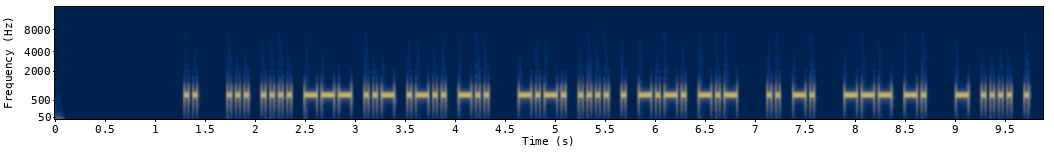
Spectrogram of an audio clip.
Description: Morse code, heard as a keyed tone, about 28 wpm, 700 Hz. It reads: I SHOULD CHECK IN ON THE
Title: Sentences from Top 1000 Words - Review Part 3 - 28wpm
